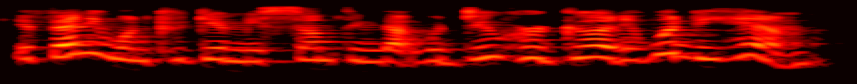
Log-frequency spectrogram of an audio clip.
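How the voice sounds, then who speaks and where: Woman doing an earnest boy, high, urgent and pleading. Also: quick pace, fairly bright tone. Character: earnest determined young boy. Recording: dull lo-fi recording.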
